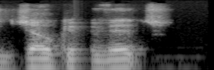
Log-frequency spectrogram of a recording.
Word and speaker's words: Djokovic: We got Novak Djokovic, whatever I say his name. I think it's Djokovic.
